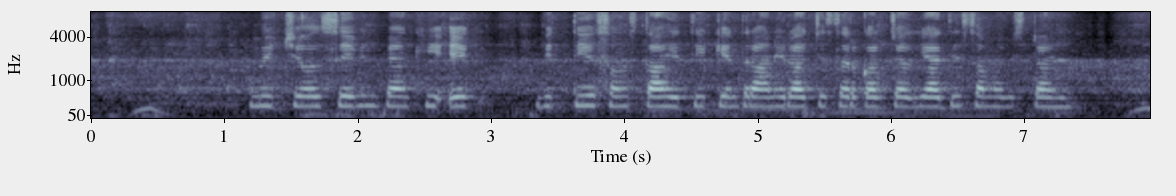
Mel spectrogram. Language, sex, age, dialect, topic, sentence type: Marathi, female, 25-30, Northern Konkan, banking, statement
